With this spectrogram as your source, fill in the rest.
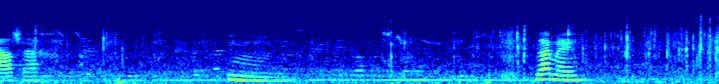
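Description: A young woman crunches on crispy snacks close by.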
